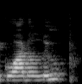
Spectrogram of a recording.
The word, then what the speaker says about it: Guadalupe: The Guadalupe River is the Guadalupe, and you don't pronounce it in the Mexican pronunciation. You pronounce it in the Texas pronunciation.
